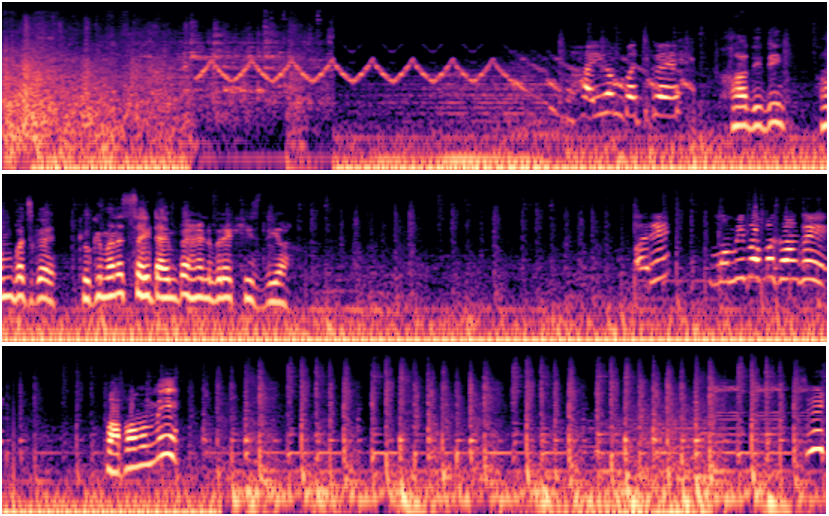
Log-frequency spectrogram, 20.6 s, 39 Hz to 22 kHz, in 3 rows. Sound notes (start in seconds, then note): 0.0 car crashed; 1.4 car alarming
